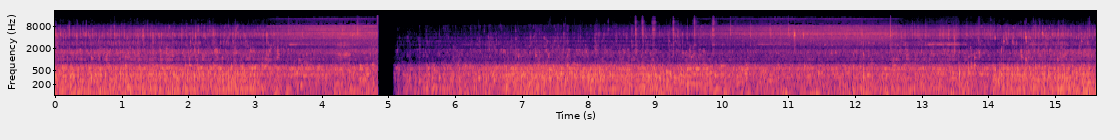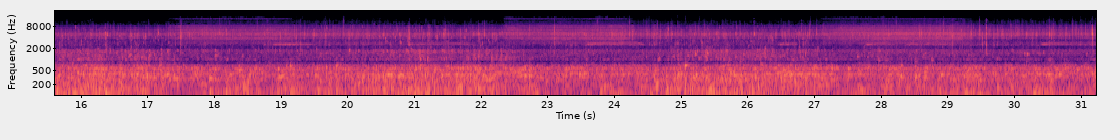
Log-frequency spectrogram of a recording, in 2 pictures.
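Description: Dull, muffled underwater rushing noise picked up by a camera's microphone beneath the sea, steady throughout. It cuts out for a split second about five seconds in.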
